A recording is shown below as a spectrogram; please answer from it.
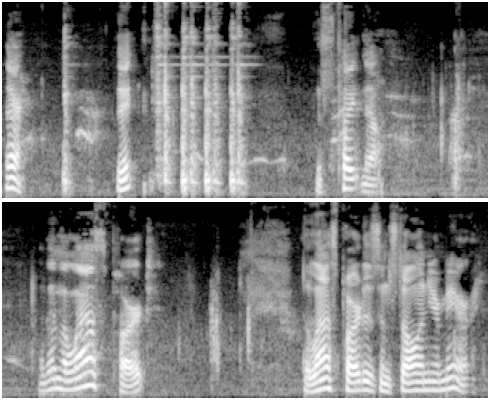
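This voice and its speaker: A man's voice: on the high side, takes it slowly, pauses often, noisy background. A man casually narrating a hands-on DIY installation, explaining it plainly step by step.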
